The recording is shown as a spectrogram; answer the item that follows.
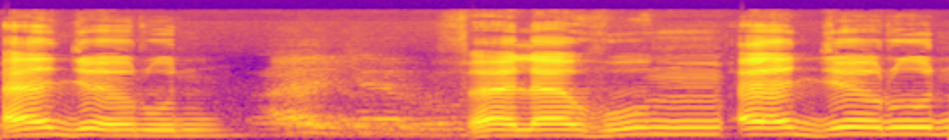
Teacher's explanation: Dia tak boleh dengung lah, mim mati ya, dengan hamzah.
